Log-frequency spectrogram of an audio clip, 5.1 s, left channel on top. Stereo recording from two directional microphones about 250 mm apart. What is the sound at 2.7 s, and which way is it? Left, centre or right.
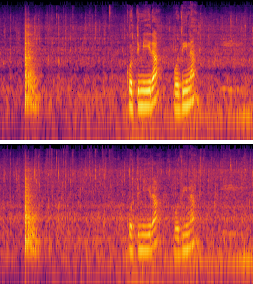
Speech, left.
